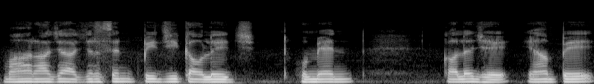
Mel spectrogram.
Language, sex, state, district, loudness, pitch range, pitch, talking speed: Hindi, male, Haryana, Jhajjar, -14 LUFS, 120-130 Hz, 125 Hz, 90 wpm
